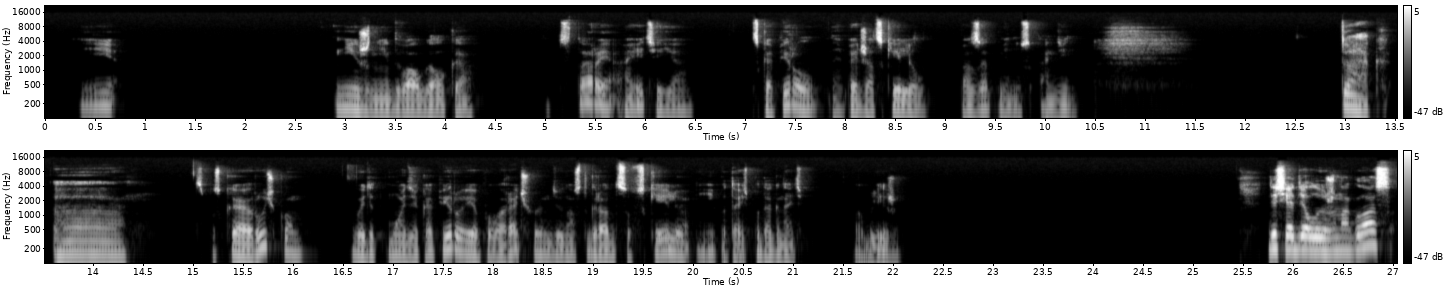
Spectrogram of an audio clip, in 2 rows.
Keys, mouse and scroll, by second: 0.8-1.5 drag, 1.7 right click, 2.5-2.9 drag, 2.9 x, 4.4-4.9 drag, 7.0 click, 8.0 shift+d, 8.7 g, 11.1 alt+F5, 15.1 Tab, 16.2 shift+d, 16.8 r, 18.2-18.9 drag, 18.9 s, 20.5-21.0 middle drag, 21.8 s, 23.5 s, 24.6 click, 25.7-26.5 drag, 26.9 s.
